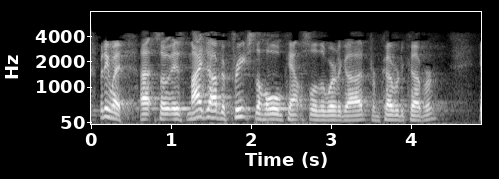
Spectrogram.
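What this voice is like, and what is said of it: Southern US Georgian accent. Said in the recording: “a redneck Georgian pastor that has an accent”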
